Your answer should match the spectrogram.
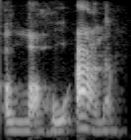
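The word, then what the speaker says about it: الله أعلم: God knows best, which is true, and we pronounce it as Allahu A'lam.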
